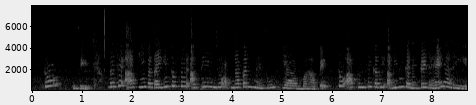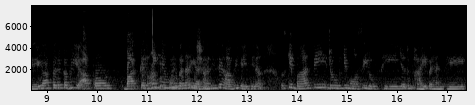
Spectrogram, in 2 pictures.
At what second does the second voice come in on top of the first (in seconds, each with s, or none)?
10.9 s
